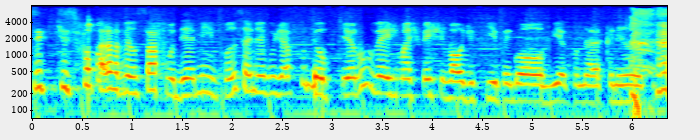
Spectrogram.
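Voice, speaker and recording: Over noticeable background noise, a man with a high pitch talks very fast with lively intonation and hardly any pauses. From Rio de Janeiro, Brazil. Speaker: podcast co-host. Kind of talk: casual chat.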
